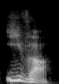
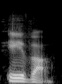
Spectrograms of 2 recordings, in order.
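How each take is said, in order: First: The name begins with an 'ee' sound. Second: The name begins with an 'ay' sound. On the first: The speaker calls it wrong. "So it's not Eva" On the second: The speaker calls it right. "it's Eva"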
